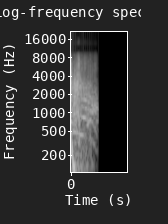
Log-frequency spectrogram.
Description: Roland.Juno.D _ Limited Edition _ GM2 SFX Kit _ 05.wav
